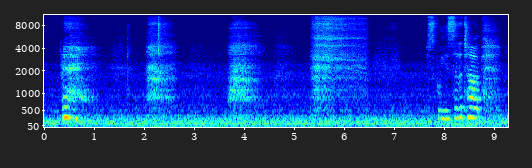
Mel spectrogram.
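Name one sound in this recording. A young woman breathes out hard in steady bursts.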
